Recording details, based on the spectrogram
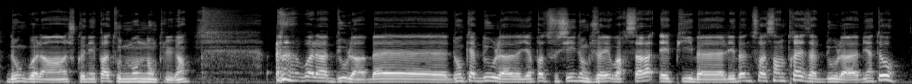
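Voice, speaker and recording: A man's voice: mid-range voice, a little fast. Casual Frenchman chatting on amateur radio. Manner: repetitive, filler-heavy, friendly sign-offs. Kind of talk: casual radio contact chat.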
